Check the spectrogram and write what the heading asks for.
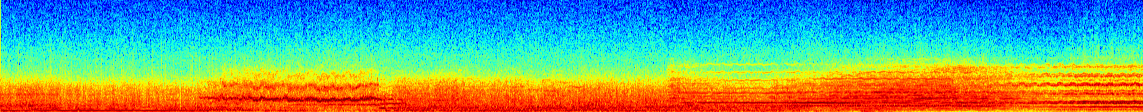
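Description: A car's tires screech and skid loudly as it swerves off the road to avoid a truck, with a long rising squeal over a roaring engine, followed by rumbling and a shifting, grinding whine, with no voices.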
